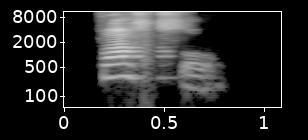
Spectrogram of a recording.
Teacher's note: Ada shotnya mati, shotnya sukun, lamnya juga harus disukunkan. Karena shot ini bukan huruf qalqalah, maka dia tidak dipantul ya. Tapi seperti gini, diselesaikan dulu shotnya. · Shot itu dia mirip dengan huruf sin ya. Ujung lidah dengan dua gigi seri bawah.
